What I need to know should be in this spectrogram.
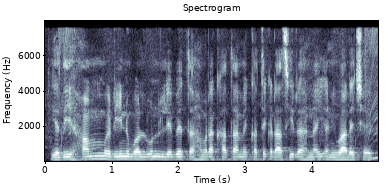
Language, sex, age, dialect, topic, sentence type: Maithili, male, 25-30, Southern/Standard, banking, question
